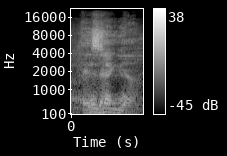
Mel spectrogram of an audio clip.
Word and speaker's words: resenha: Resenha. Resenha is spelled R-E-S-E. Now N-H-A. N-H-A in Portuguese, which is a little bit different. It's called nha. Resenha. In Spanish, it'll be resenha. In Portuguese, it's resenha.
